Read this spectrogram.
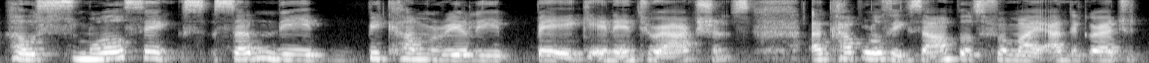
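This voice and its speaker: A woman's voice: mid-range voice, breathy edge. Woman in her fifties. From Bavaria, Germany. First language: German. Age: 50s. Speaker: guest speaker, academic dean. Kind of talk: reflective personal account in conversational talk.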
